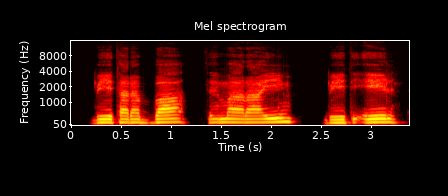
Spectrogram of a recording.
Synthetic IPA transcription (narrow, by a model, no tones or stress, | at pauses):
beːt̪ɐɾɐbːaːzɛmaːɾaːjiːm | beːt̪ɪeːl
